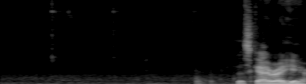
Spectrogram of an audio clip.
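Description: Small plastic toy parts click softly between fingers.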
